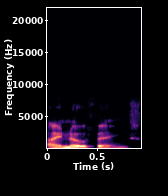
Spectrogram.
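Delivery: low, soft, close and confidential murmur. Retelling what a woman said into the speaker's ear, in a low voice. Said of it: "in a low voice".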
